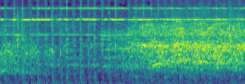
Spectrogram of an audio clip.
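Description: A high electronic ring, pulsing rapidly like an alarm bell, starts suddenly and keeps ringing: the signal from the game's red desk button being hit. A steady haze of audience noise lies behind it.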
